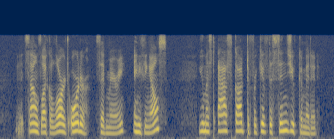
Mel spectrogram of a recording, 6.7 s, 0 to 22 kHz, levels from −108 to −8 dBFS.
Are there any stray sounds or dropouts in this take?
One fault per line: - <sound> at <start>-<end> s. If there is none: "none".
none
